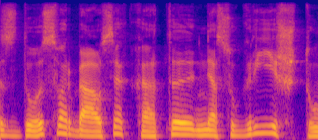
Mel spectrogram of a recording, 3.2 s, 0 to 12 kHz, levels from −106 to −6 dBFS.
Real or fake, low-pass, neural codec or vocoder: fake; 10.8 kHz; vocoder, 48 kHz, 128 mel bands, Vocos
